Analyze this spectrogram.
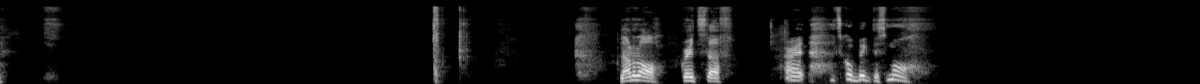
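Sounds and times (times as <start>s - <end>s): slingshot release crack: 4.3s - 4.8s.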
